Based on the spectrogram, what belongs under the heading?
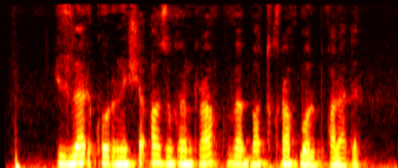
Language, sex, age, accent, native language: Uzbek, male, 18-24, Toshkent shahri, Uzbek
